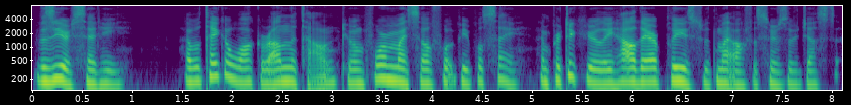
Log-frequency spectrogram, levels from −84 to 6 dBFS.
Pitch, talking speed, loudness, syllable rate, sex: 170 Hz, 205 wpm, -19 LUFS, 5.8 syllables/s, male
